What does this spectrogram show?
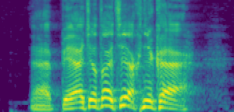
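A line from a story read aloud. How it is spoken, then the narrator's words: Furious hiss. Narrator (Russian): яростно прошипел патриарх Хуянь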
